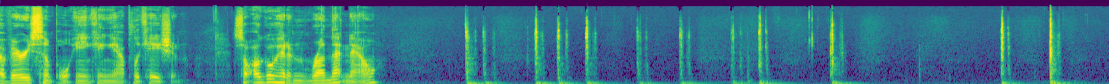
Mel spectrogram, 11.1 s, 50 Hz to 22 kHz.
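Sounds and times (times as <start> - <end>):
computer keyboard keystrokes: 4.6 - 8.5.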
